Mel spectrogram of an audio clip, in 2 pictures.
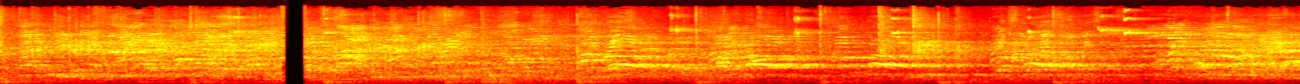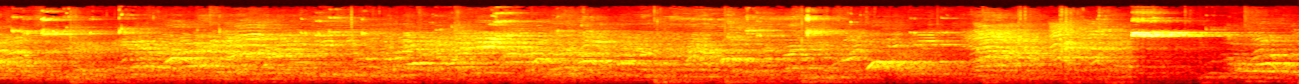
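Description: Indoor basketball game: a basketball dribbled and bouncing on a hardwood gym floor, with players, bench and spectators calling and shouting, all echoing in the hall. The sound cuts out for an instant about two seconds in.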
